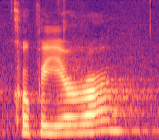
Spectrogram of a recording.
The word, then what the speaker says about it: capoeira: us, because it's a capoeira. Am I saying that right, Paula? Capoeira? Tell me how to say it. She's looking at me with great pity. Capoeira, thank you.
